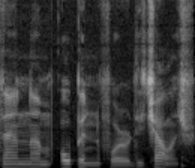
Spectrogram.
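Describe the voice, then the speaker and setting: In an Eastern European accent, a man talks at a very slow pace with fairly even intonation. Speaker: video blogger. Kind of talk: rant. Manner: slurs words at times; hesitant, many fillers.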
